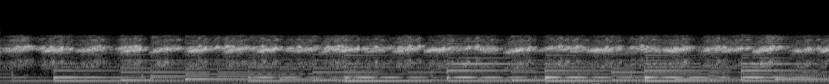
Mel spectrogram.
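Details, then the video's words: Continuous pulsing frog chorus from frogs trapped in a Helix, Oregon pool, Earth Day 2016, running throughout as a classical guitar plays a steady sequence of plucked notes. "GUITAR AND FROGS SINGING"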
